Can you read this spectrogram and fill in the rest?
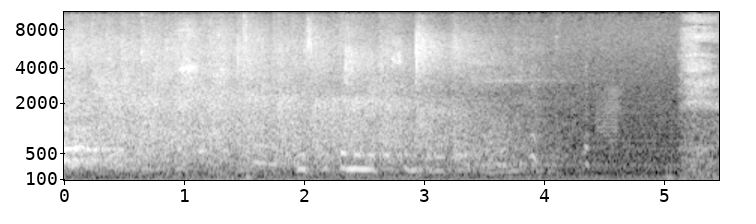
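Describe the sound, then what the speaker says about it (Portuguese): Applause for pastor Carol at a church gathering: a steady wash of clapping from a crowd, moderately loud and sustained, slowly thinning toward the end with a brief swell at the close. "Dá um aplauso para a nossa querida pastora Carol"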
